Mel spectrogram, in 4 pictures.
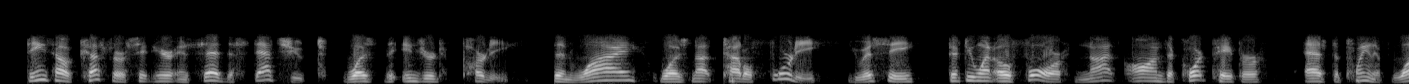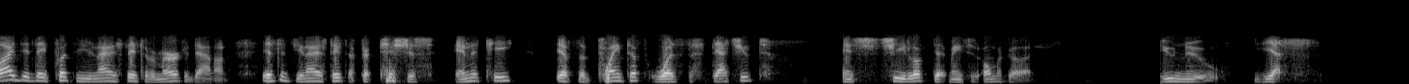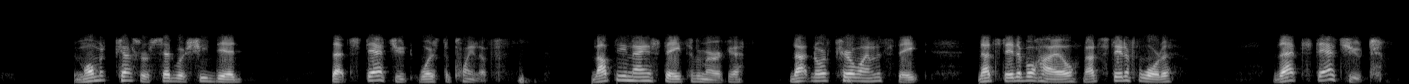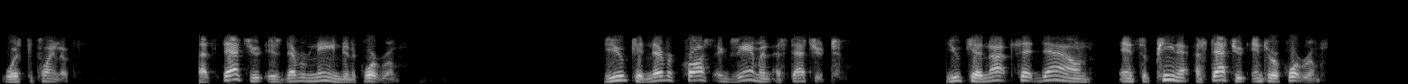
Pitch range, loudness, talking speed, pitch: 135-175 Hz, -24 LUFS, 135 wpm, 150 Hz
